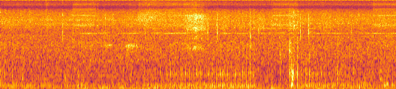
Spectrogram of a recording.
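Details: Persian kitten Mariah giving a deep, constant purr that swells slightly, with a faint click near the end.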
